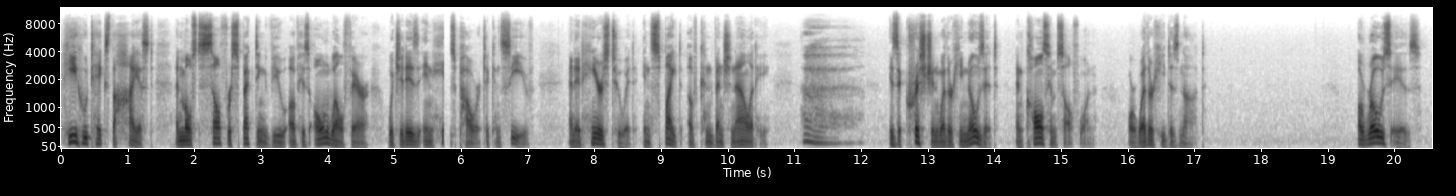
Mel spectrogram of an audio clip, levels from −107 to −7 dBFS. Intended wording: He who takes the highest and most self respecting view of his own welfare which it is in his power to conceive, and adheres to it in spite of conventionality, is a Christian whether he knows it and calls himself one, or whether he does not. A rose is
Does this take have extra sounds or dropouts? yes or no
yes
